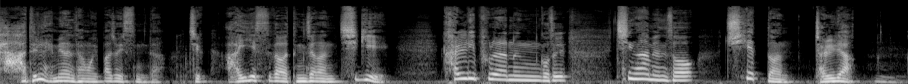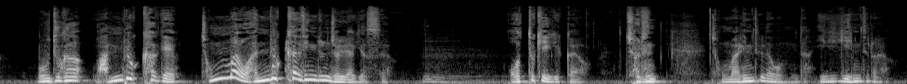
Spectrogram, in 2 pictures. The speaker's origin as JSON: {"language": "Korean", "country": "South Korea"}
